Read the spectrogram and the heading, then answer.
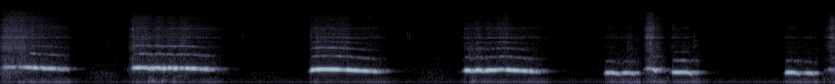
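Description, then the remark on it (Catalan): A person at home whistles a bird call to talk with birds, six clear sliding notes separated by short pauses, the later ones breaking into quick warbling pairs, fairly loud with no talking. “Tinc alguns diàlegs amb ocells.”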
